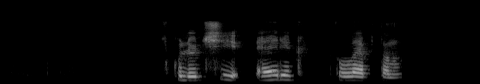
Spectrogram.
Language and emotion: Russian, neutral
